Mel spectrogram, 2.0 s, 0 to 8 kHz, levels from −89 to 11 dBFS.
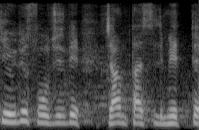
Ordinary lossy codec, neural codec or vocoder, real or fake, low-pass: AAC, 48 kbps; autoencoder, 48 kHz, 128 numbers a frame, DAC-VAE, trained on Japanese speech; fake; 7.2 kHz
